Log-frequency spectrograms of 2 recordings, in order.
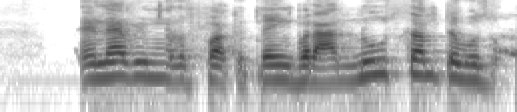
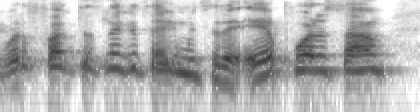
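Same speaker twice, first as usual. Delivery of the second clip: pitched up, frightened disbelief; alarmed rider questioning the driver, pitched high; 7 semitones higher, faster than usual. Retold or imitated. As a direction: sound scared of where he's taking you. Retold fear of being taken somewhere.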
